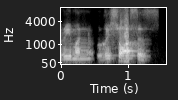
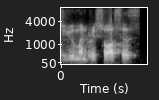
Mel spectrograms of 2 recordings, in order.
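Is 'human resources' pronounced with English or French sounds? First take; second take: French; English. First: It is pronounced with French sounds. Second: It is pronounced with English sounds. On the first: The speaker calls it wrong. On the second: The speaker calls it right.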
